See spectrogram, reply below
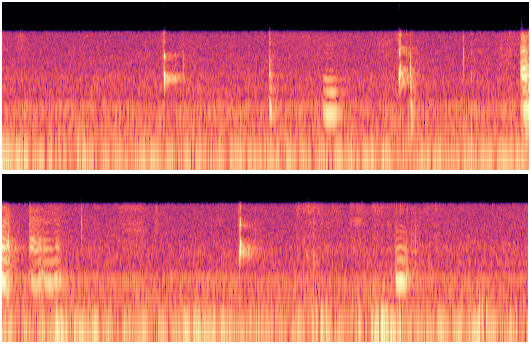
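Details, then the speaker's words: Five-week-old baby with hiccups: repeated short, abrupt hiccup catches, about five in ten seconds, among soft babbling. "You have the hiccups, don't you?"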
